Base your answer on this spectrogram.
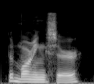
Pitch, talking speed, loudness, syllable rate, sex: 120 Hz, 190 wpm, -15 LUFS, 5.3 syllables/s, male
